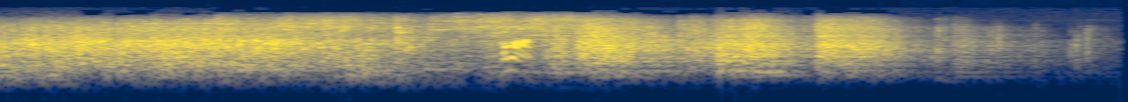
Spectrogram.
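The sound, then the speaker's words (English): A car crash: a loud, sustained roar of grinding, crunching noise with a few sharper impacts partway through, then it dies away. A man's voice speaks briefly over the din. “Crash knocked them cold.”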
